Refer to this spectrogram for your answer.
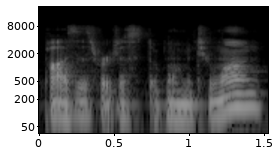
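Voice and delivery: ordinary delivery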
